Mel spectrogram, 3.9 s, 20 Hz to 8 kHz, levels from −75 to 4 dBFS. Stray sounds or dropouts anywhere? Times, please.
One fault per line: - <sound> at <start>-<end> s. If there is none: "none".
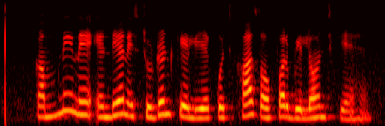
none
